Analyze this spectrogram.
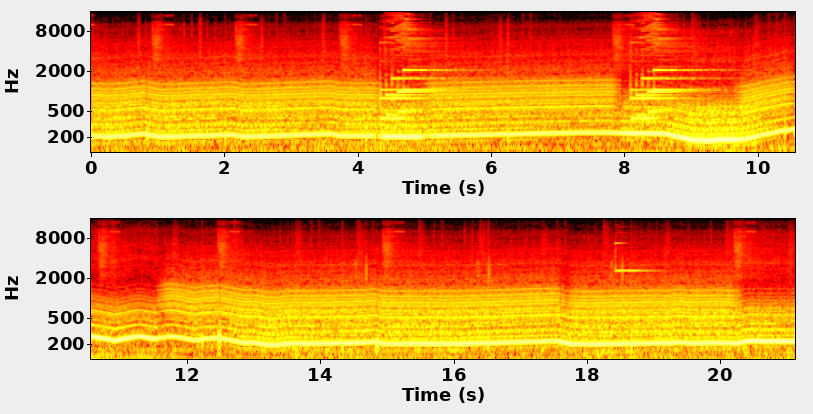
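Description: A racing car engine hums steadily.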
